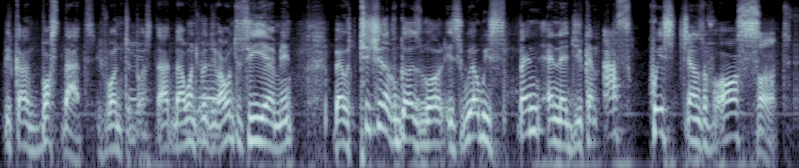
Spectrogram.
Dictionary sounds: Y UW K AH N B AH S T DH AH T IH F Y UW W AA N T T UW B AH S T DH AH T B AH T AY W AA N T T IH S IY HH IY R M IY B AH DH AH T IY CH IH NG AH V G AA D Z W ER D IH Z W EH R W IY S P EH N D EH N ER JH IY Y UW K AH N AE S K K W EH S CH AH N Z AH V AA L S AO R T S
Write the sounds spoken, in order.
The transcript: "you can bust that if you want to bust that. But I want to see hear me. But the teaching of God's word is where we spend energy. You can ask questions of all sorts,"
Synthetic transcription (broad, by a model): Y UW K AH N B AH S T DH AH T IH F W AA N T T UW B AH S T DH AH T B AH T AY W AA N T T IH S IY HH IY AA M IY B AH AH T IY CH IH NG AH V G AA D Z W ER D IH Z W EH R W IY S P EH N D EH N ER JH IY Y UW K AH N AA S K K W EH S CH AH N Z AH V AA L S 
